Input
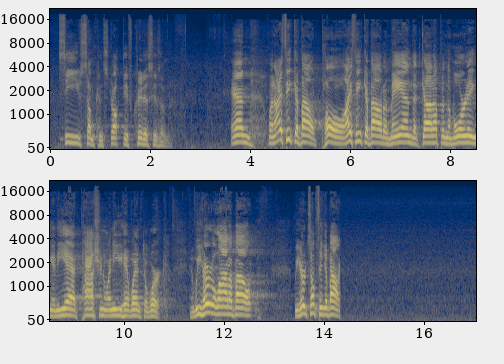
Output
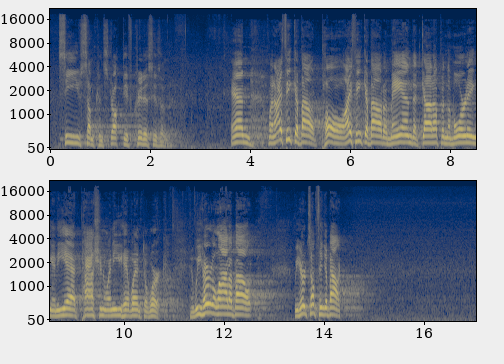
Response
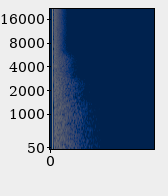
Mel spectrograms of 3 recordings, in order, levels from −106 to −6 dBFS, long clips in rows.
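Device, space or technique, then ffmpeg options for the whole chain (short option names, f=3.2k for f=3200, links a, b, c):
compressed reverb return: -filter_complex "[0:a]asplit=2[a][b];[1:a]atrim=start_sample=2205[c];[b][c]afir=irnorm=-1:irlink=0,acompressor=threshold=-44dB:ratio=6,volume=6.5dB[d];[a][d]amix=inputs=2:normalize=0,volume=-6dB"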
